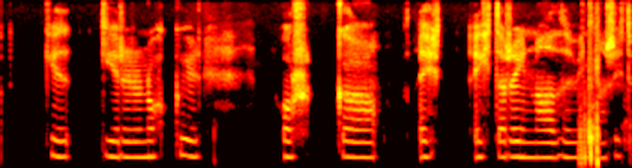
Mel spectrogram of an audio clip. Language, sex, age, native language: Icelandic, female, 11, Icelandic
